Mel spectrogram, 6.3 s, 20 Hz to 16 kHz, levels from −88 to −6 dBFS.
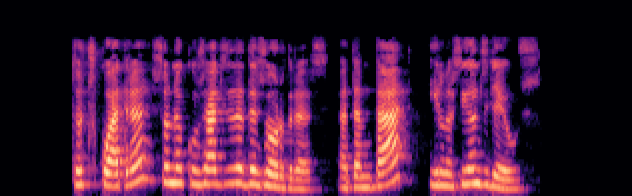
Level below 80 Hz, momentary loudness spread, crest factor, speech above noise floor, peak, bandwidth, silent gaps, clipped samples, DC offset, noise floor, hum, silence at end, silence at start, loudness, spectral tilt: -64 dBFS; 10 LU; 20 dB; over 72 dB; 0 dBFS; 7.8 kHz; none; under 0.1%; under 0.1%; under -90 dBFS; none; 1 s; 0.7 s; -18 LUFS; -4.5 dB/octave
